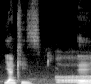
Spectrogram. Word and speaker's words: Yanke: nti Americans are called Yankees. Yankees over even football team yabwe agita Yankees, yeah. But the true pronunciation is Yankee, single E, not double E.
